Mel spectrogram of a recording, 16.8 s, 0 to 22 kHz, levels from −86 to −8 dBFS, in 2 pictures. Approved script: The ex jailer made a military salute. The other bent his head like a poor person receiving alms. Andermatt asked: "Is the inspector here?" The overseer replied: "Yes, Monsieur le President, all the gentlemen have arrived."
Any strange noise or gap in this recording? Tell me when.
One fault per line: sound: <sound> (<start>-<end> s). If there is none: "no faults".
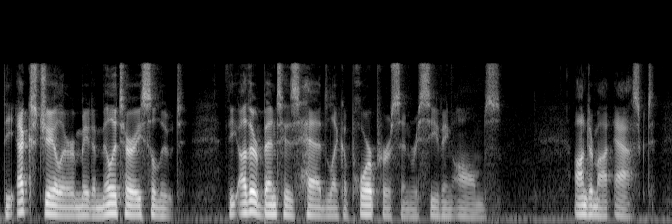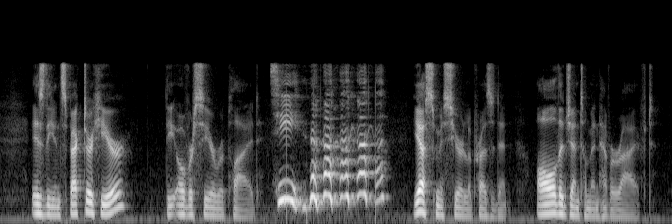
sound: laugh (11.8-13.3 s)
